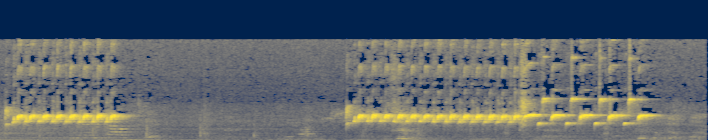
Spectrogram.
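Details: A goldfinch × canary mule sings lesson intro phrases: a quick rolling trill, a pause, then a longer trill of even repeated notes running into a series of higher chipping notes that step up and down.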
